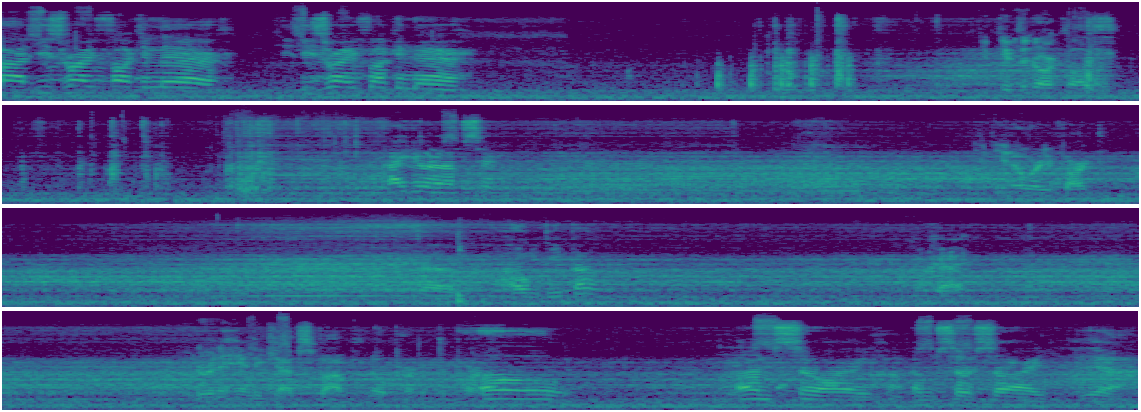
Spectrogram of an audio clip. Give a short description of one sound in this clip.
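A young man talks in short bursts.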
